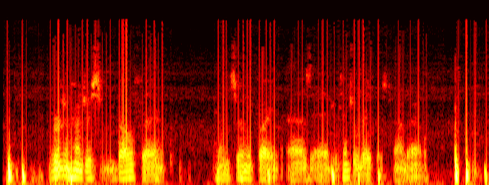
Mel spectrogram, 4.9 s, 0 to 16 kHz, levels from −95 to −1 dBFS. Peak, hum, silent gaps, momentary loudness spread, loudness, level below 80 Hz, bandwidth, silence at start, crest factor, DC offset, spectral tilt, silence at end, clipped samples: 0 dBFS; none; none; 12 LU; -23 LUFS; -32 dBFS; 11 kHz; 0.05 s; 22 dB; under 0.1%; -9 dB/octave; 0 s; under 0.1%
